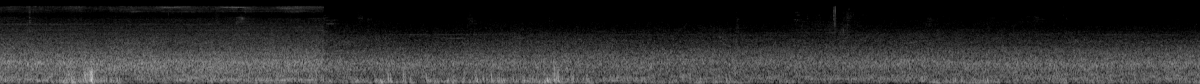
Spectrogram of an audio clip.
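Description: A train rumbles steadily along the tracks nearby.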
